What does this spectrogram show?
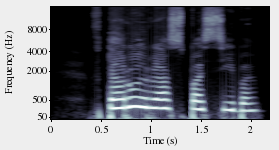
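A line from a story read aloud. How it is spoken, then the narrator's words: Shaky voice. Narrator (Russian): дрогнувшим голосом проговорил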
